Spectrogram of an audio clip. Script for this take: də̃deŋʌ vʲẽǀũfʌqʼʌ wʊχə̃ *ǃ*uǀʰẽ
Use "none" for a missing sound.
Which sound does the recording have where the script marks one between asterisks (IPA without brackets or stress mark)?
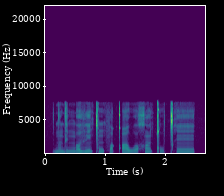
ǃ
